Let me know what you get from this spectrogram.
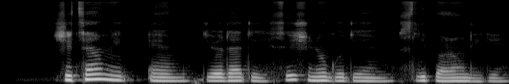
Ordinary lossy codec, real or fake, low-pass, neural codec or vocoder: none; fake; none; autoencoder, 48 kHz, 128 numbers a frame, DAC-VAE, trained on Japanese speech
